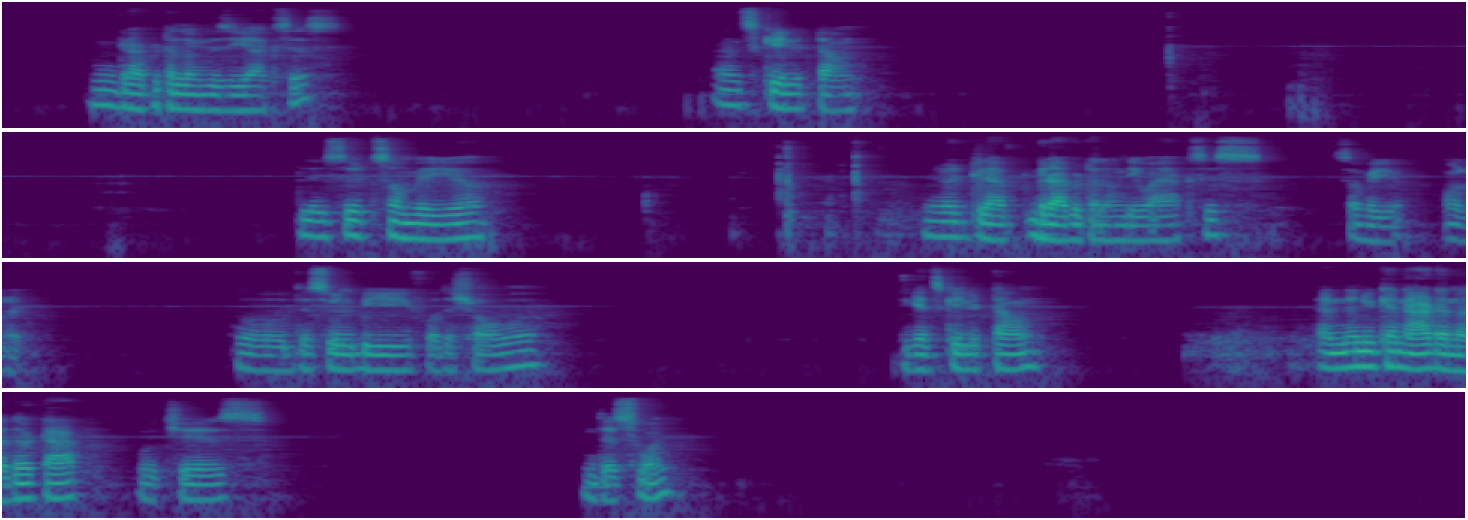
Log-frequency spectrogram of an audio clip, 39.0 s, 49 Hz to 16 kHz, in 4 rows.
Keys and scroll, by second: 0.3 g, 0.8 z, 2.7 Delete, 4.0 s, 7.8 g, 7.9 z, 11.8 g, 11.9 z, 14.9 g, 15.1 y, 23.8 s.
